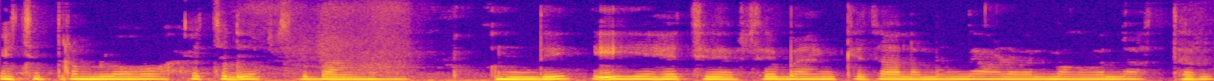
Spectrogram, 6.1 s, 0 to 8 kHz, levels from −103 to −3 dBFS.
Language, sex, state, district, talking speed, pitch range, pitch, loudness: Telugu, female, Andhra Pradesh, Guntur, 140 wpm, 230-240 Hz, 235 Hz, -14 LUFS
